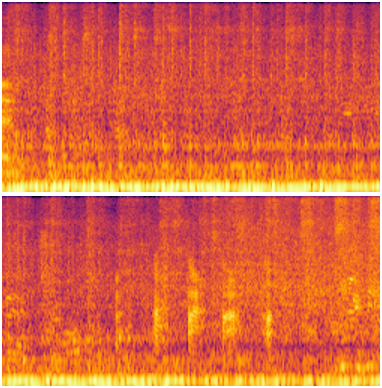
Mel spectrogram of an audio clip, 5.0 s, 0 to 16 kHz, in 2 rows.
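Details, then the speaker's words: 1978 C3 Corvette with a 2001 Holden SS Commodore LS1 swap, first start after a misplaced crank sensor plug was corrected: a deep rumbling idle with an uneven chop about three beats a second; a normal big-cam lope. "hear that chop? That's unreal! Oh!"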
